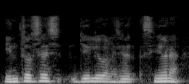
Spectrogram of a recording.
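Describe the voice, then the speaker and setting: Mellow, husky-voiced man. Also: medium pitch, little pitch movement, racing. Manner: explains with acted-out dialogues and rhetorical questions. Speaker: doctor guest. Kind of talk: casual talk-show chat.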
